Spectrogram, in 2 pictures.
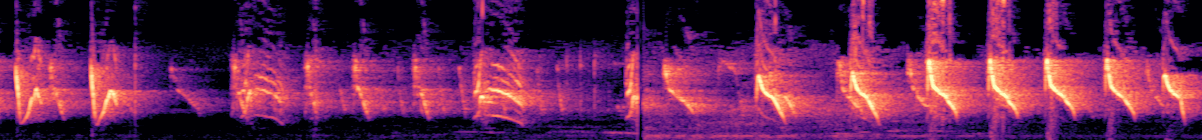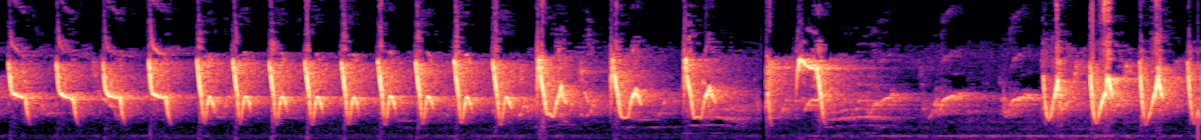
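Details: Male Bar-winged prinia singing, recorded for training other cage birds. Short chirp bursts give way to a long, rapid, steady series of bright downslurred notes, over a faint low steady hum.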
